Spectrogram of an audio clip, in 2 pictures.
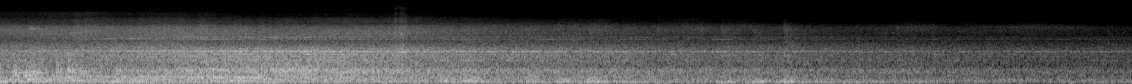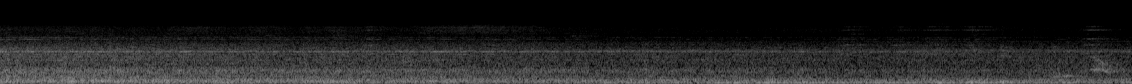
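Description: A freight train rumbles past close by on the rails and slowly fades into the distance.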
